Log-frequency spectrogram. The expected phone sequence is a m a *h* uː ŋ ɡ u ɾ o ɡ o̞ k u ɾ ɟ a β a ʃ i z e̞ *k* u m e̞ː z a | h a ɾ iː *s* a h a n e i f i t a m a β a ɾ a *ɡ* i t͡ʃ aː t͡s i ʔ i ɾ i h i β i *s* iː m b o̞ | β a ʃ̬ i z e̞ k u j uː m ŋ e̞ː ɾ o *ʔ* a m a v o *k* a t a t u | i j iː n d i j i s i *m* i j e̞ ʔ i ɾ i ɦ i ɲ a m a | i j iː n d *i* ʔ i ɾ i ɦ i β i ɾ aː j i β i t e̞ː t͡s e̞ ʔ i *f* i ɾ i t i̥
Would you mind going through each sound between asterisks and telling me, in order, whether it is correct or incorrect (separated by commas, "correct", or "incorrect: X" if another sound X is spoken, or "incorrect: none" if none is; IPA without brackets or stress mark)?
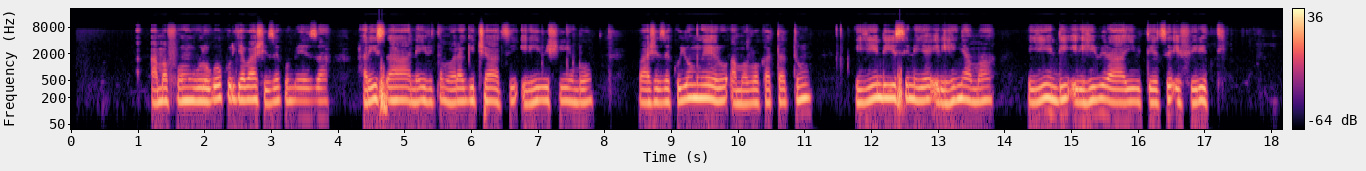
incorrect: f, correct, correct, correct, incorrect: ʃ, correct, correct, incorrect: n, correct, correct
